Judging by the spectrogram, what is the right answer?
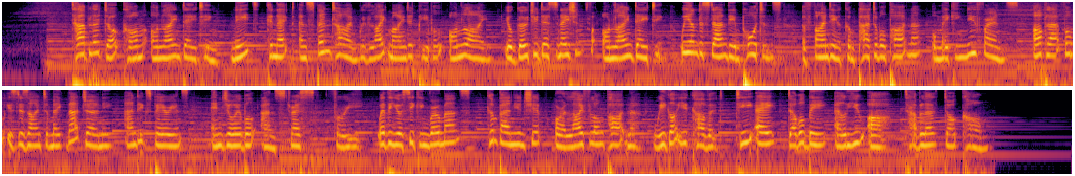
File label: radio ad, music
